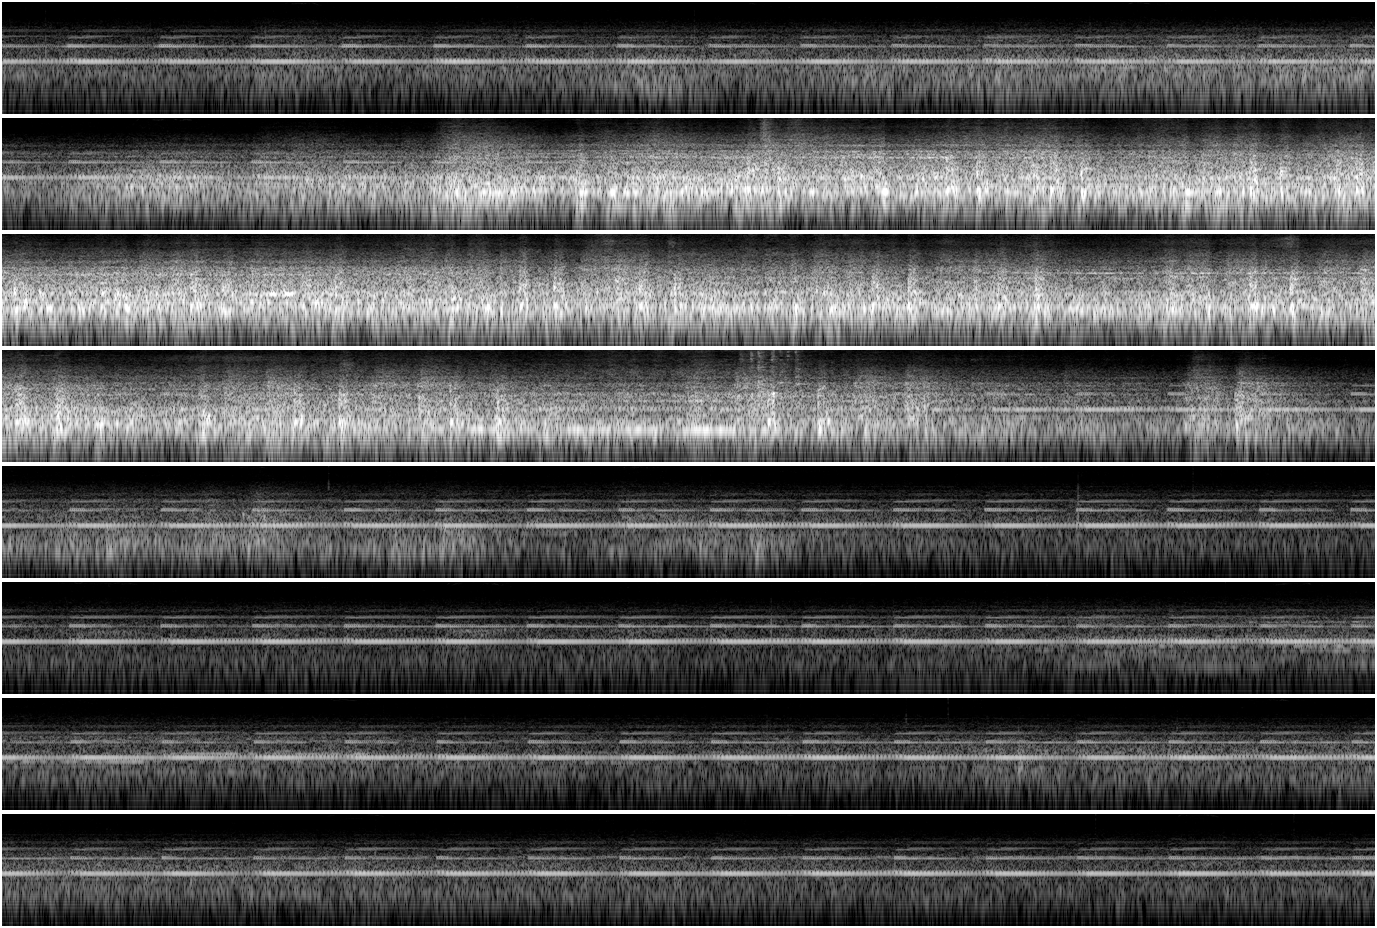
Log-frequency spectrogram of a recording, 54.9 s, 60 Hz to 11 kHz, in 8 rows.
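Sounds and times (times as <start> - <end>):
level-crossing warning bell: 0.0 - 54.9
train wheels clacking over rail joints: 8.5 - 27.3.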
